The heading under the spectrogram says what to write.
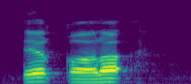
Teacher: فنقلقل القاف هنا، نحرص على قلقلة القاف كذلك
